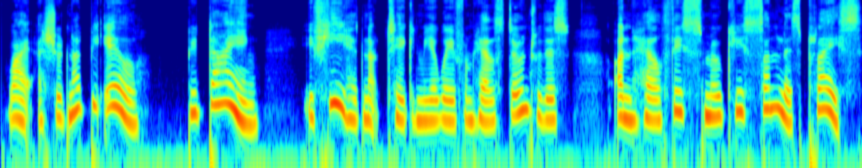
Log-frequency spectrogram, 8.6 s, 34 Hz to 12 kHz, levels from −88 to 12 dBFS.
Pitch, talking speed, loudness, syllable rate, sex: 220 Hz, 145 wpm, -19 LUFS, 4.6 syllables/s, female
